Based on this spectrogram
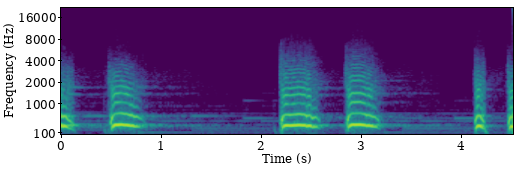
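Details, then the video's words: A Eurasian eagle-owl in Ukraine hoots deep at night: four deep, slightly nasal hoots at an uneven pace, slow and powerful, against a quiet background. The call can carry several kilometres on a quiet night. "sounds. It is slow, powerful and seems to echo between the trees. This is the voice of the eagle owl, the largest owl"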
